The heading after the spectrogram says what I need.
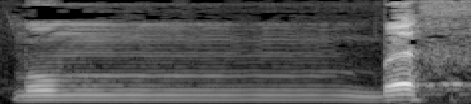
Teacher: Sehingga cara membaca nun yang munqalab, munqalabah ilal mim adalah merapatkan bibir. · Term: iqlab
